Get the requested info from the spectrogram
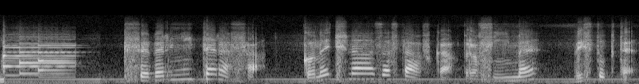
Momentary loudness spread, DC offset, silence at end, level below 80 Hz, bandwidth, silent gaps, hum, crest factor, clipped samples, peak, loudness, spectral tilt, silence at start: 7 LU; 0.2%; 0 s; -48 dBFS; 11 kHz; none; none; 16 dB; under 0.1%; 0 dBFS; -16 LUFS; -3 dB/octave; 0 s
